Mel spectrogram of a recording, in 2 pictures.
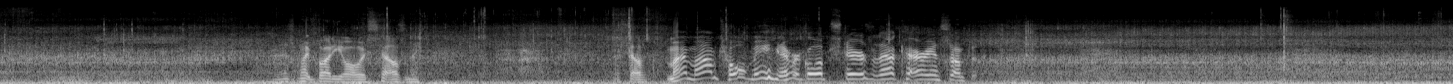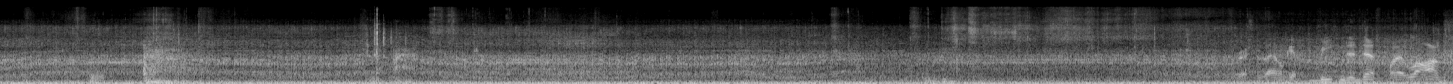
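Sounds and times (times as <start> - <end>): engine idling: 0.0 - 29.0.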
